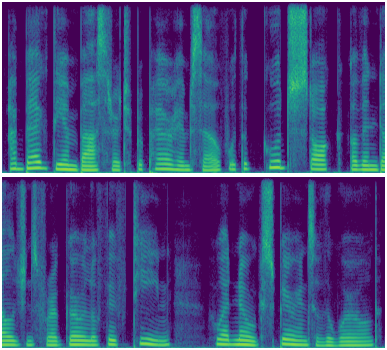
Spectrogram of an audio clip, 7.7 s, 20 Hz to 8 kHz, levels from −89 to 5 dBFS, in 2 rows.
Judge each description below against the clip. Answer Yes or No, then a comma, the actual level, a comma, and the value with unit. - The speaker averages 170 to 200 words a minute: Yes, average, 195 wpm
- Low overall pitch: No, high, 205 Hz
